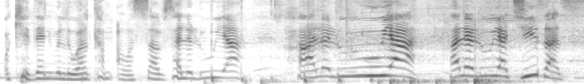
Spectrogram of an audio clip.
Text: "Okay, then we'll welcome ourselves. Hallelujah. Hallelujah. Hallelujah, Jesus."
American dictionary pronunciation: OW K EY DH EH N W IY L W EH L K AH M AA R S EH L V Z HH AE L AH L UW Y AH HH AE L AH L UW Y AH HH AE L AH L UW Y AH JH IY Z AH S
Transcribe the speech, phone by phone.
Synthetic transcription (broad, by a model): OW K EY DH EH N W IY L W EH L K AH M AA W S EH L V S HH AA L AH L UW Y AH HH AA L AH L UW Y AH HH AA L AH L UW Y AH JH IY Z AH S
